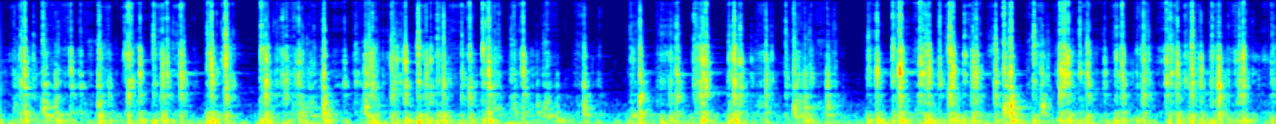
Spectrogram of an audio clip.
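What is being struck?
Plastic mechanical keyboard.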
